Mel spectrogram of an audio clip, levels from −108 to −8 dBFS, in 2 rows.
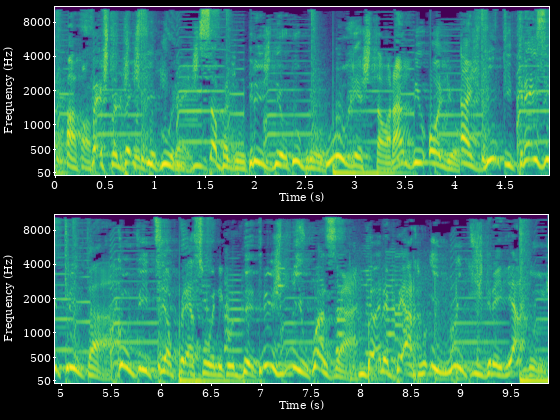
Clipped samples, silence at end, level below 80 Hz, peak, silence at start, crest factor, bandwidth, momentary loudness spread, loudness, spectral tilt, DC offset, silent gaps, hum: under 0.1%; 0 s; -30 dBFS; -4 dBFS; 0 s; 12 dB; 11 kHz; 3 LU; -16 LUFS; -5 dB/octave; under 0.1%; none; none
